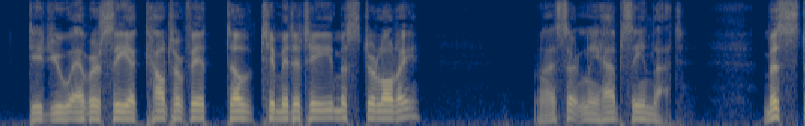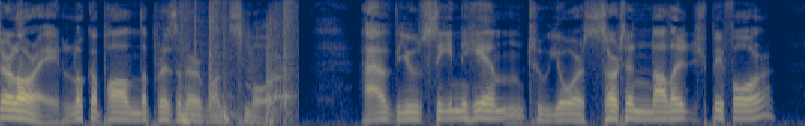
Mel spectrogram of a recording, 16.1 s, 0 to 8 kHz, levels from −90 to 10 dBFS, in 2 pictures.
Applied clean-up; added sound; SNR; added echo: none; Scratching (performance technique); 9 dB; none.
